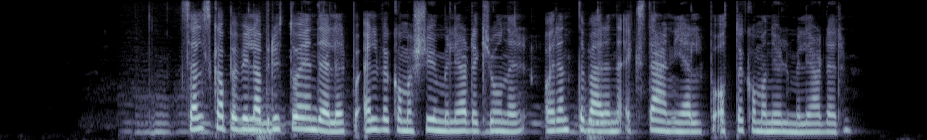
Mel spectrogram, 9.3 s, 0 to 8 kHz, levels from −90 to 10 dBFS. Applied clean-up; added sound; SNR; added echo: classical method log-MMSE.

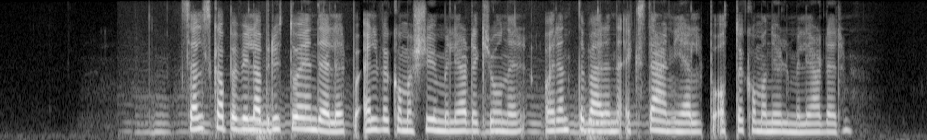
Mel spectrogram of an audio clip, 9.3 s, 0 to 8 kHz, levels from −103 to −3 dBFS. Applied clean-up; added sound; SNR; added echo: none; Insect; 14 dB; none.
